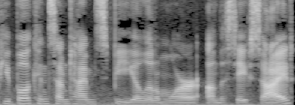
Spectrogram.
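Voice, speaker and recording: A woman talks with vocal fry in a dry recording without echo. Light background noise sits underneath. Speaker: hiking vlogger. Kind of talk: casual vlog chat. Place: garden. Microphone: phone near.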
